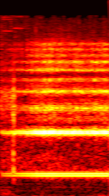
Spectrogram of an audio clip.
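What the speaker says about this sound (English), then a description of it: "There's this new item where you can make a phone call." A steady telephone dial tone plays from a new phone-call item in the Fortnite video game, preceded by a short click, clear and uninterrupted.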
